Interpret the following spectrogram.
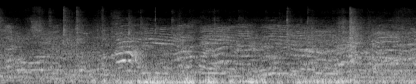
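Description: Children's and spectators' voices calling out and shouting over one another at a youth football match, with no words standing out and one rising call about a second in.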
